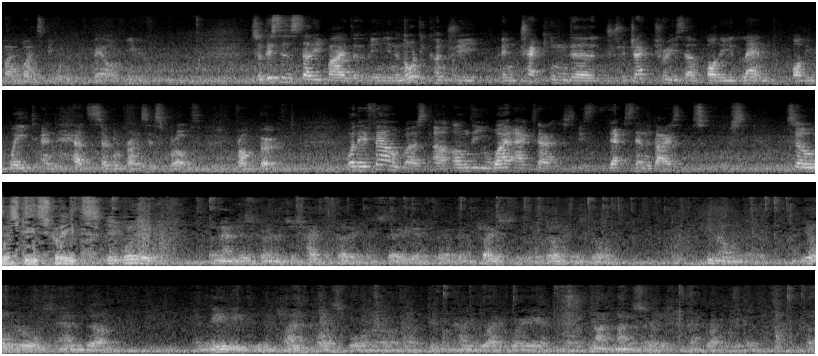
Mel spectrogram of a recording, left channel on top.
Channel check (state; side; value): different; both; correlation 0.00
